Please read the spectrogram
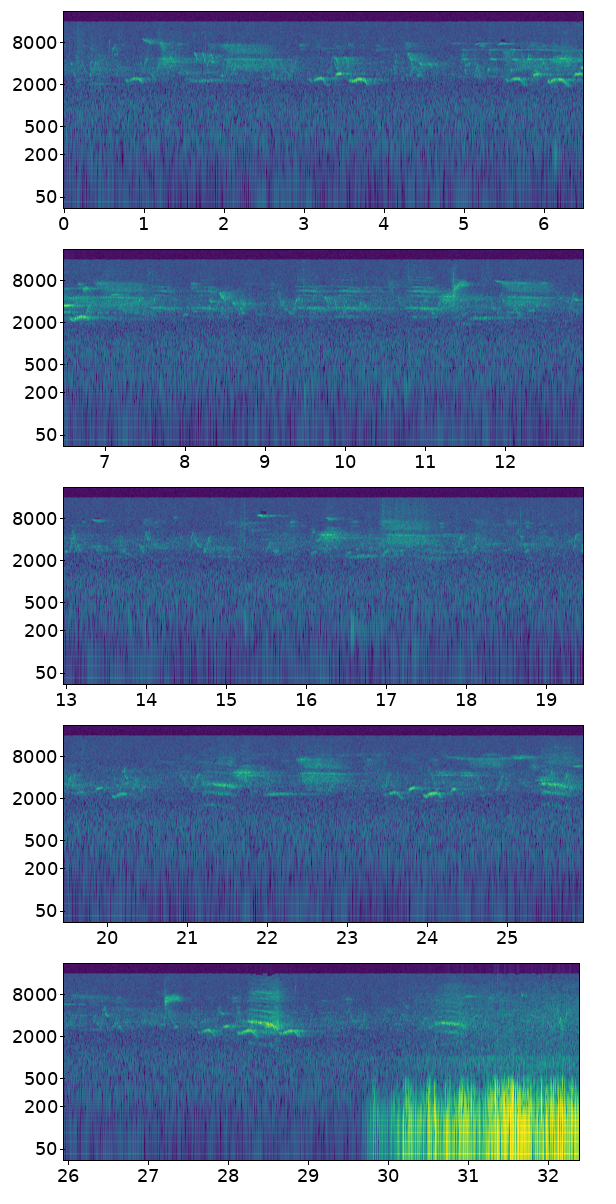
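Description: Several birds calling faintly, with short chirps and quick runs of notes scattered throughout, over a steady low background hiss of open-air ambience.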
